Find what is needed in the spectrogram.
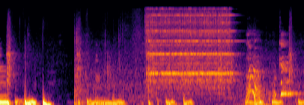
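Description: A timer bell rings for about a second and a half in the middle, signalling that the baking time is up. It sounds over background music with a bass line.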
